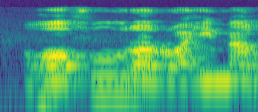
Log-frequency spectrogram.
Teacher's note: আর রার উপরে যে তানবিন আছে, তানবিনের পরে যেহেতু রা আসছে এখানে একদম হবে, কিন্তু গুন্না ছাড়া, উইদাউট গুন্না। গফুরার রহিমা, মিমটাকে একেবারে টেনে ছেড়ে দেবো ইনশাআল্লাহ, মাধ্যমে আওয়াজ হয়ে যাবে।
